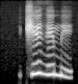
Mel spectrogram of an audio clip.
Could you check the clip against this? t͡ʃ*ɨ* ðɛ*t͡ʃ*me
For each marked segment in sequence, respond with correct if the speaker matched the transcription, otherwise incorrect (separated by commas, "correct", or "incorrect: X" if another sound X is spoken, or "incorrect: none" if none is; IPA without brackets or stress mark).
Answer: incorrect: ɛ, incorrect: none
